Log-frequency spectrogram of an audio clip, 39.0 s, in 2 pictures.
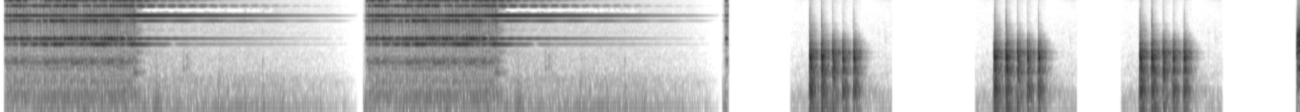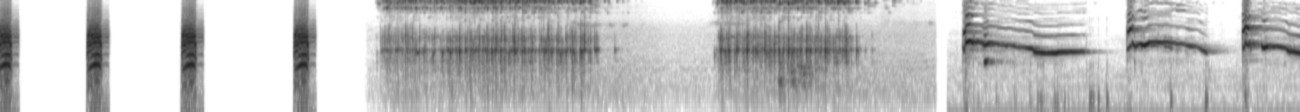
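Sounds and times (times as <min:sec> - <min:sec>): telephone bell ringing: 0:00.1 - 0:10.6, 0:25.2 - 0:28.9, 0:30.2 - 0:32.9.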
